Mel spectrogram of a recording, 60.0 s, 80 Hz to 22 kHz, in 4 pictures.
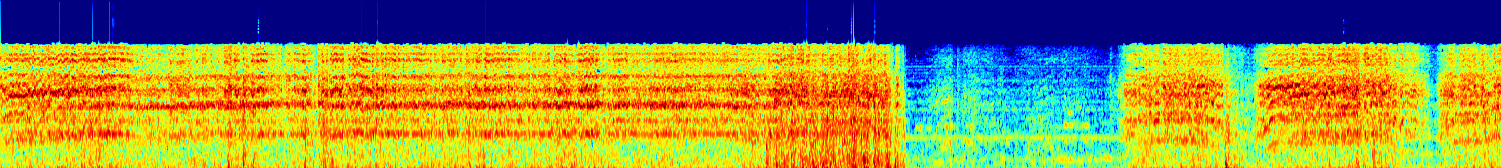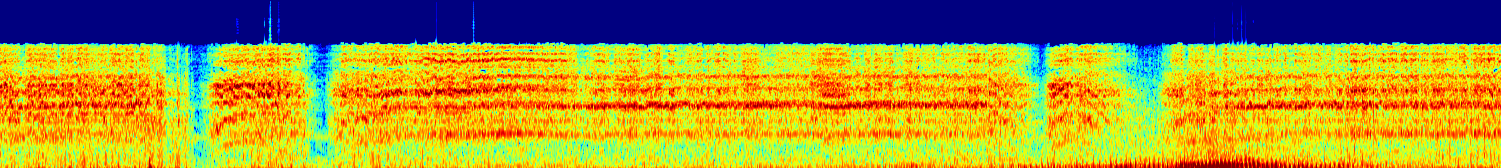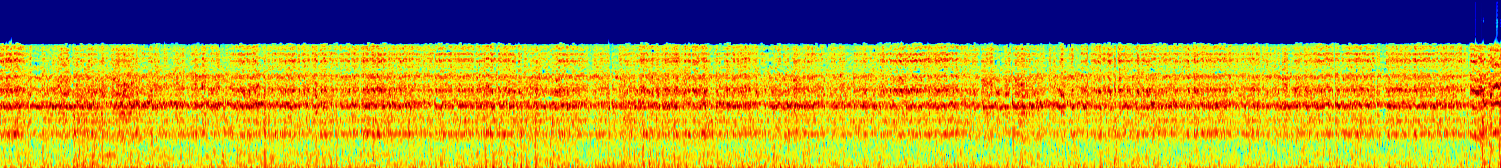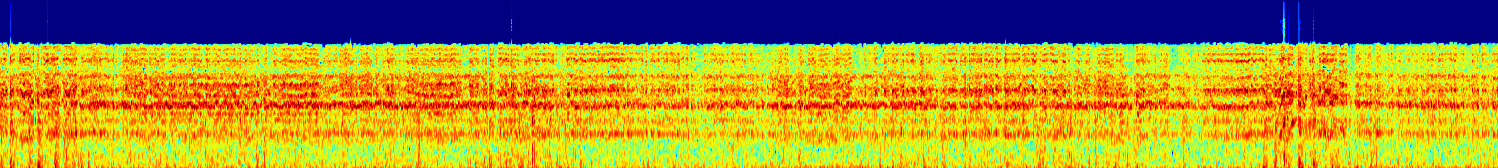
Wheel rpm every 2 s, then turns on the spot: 170, 230, 230, 240, 170, 50, 140, 170, 140, 170, 220, 230, 130, 140, 230, 220, 230, 230, 230, 230, 230, 230, 230, 220, 220, 230, 230, 230, 220, 240.
none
